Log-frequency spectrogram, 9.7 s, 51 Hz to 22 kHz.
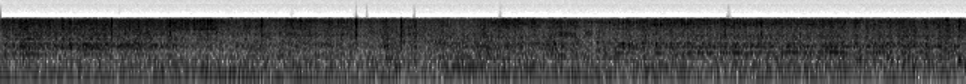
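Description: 1931 Ford Model A's four-cylinder flathead engine running as the car drives along, heard from inside the car, its low rumble easing slightly about two seconds in.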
